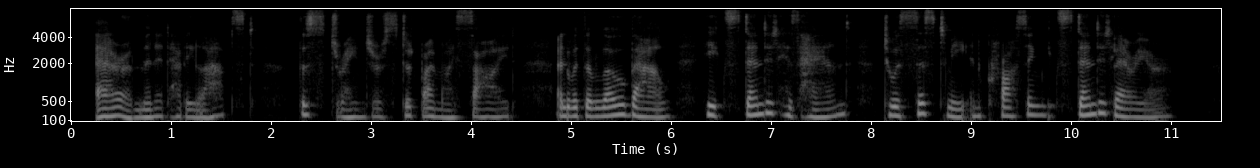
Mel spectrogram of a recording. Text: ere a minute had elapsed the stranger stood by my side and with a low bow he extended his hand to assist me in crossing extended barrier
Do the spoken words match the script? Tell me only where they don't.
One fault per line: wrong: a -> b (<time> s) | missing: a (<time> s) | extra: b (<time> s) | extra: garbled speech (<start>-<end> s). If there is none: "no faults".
no faults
